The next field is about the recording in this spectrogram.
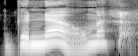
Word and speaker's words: GNOME: The- with a G, and I'm going to pronounce it the Croatian way, which is GNOME.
